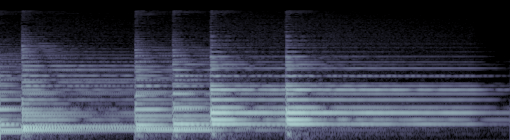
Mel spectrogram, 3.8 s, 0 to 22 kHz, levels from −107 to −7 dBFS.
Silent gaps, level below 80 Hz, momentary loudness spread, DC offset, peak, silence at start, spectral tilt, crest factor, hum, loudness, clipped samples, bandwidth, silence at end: none; -76 dBFS; 12 LU; under 0.1%; -18 dBFS; 0 s; -4.5 dB/octave; 18 dB; none; -35 LUFS; under 0.1%; 15 kHz; 0 s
